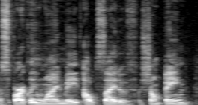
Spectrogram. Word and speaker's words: Champagne: Number one is the Domaine Colon Cremant, which is a sparkling wine made outside of Champagne. The actual pronunciation is Champagne.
